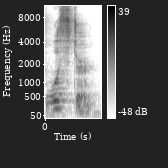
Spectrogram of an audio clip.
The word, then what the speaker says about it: Worcester: It's Worcester.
